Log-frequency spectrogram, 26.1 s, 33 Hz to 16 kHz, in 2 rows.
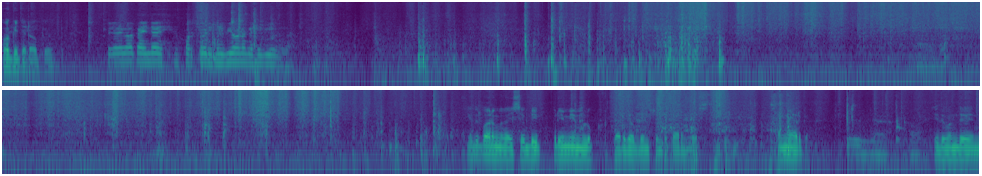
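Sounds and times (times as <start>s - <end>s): packaging rustling: 7.2s - 18.5s.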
